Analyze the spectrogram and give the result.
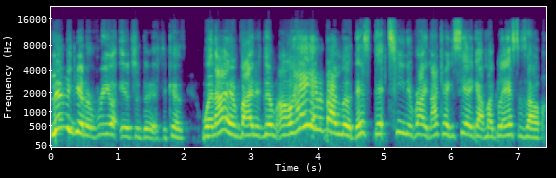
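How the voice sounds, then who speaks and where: High-voiced chatty woman host. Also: moderate pace, few pauses. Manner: lively, laughing, Southern-style casual talk with "y'all". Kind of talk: casual chat. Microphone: streaming setup.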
